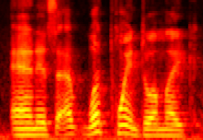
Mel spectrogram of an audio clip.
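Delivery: usual speaking voice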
